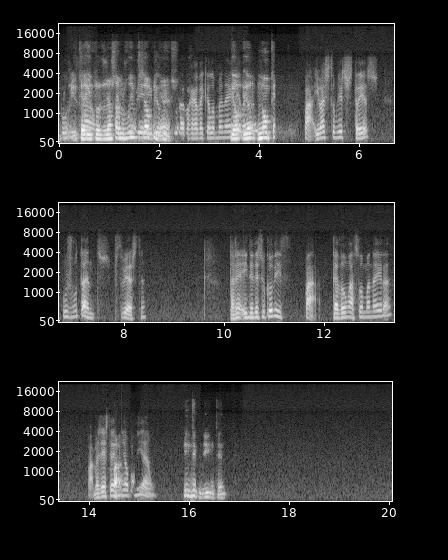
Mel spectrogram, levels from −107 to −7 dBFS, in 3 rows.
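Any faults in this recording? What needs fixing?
Speech suppressed in double talk at 0.03–0.17, 1.35–1.61, 2.13–2.59, 3.87–4.01 and 14.87–15.0 s: the level dips about 5 to 10 dB, likely because the echo canceller's suppressor is attenuating during overlap. Fix: tune double-talk detection so near-end speech isn't ducked.

Block of digital silence at 3.46 s (10 ms) and 14.65 s (5 ms): hard dropouts to silence, pointing to buffer underruns. Fix: enlarge buffering or raise processing-thread priority.

Echo leak at 4.36–4.74 and 14.82–14.94 s: a delayed copy about 322–326 ms behind, about 35 dB and 20 dB down, likely residual far-end loudspeaker echo. Fix: improve the far-end canceller's convergence and residual-echo suppression.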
